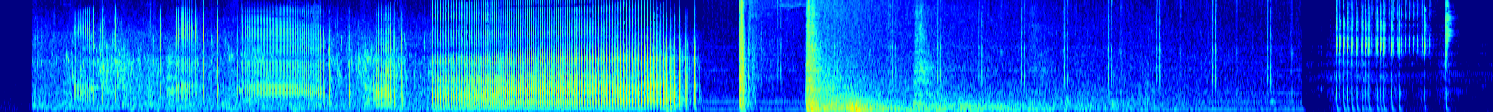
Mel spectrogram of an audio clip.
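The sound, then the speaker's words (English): Sperm whale coda clicks: sharp, dry clicks in uneven bursts and trains, broken midway by a stretch of loud rushing noise, with a few fainter click runs near the end. No voices. “These are the sounds of the mighty sperm whale, a fellow mammal that can dive almost a mile, hold its breath for more than an hour, and lives in these amazingly complex matriarchal societies.”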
